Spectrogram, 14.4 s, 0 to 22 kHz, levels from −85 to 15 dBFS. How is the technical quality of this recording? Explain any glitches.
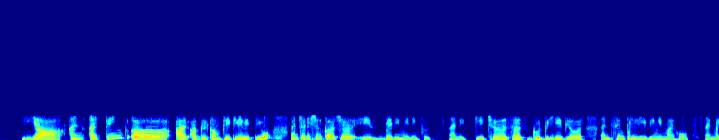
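The speech is plainly degraded by low-bitrate voice coding from start to finish. Throughout, it sounds slightly rough and synthetic, with nothing above 3.8 kHz. That is the G.729 codec at work, which fits an 8 kbit/s stream rebuilding speech from a vocal tract model and sparse pulses.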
